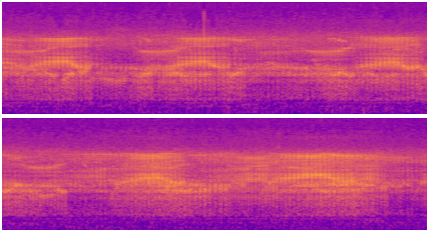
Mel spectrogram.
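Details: Frog chorus beside the Tywa river, many animals croaking at once in pulsing, rattly bursts that rise and fall roughly every second, steady throughout.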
